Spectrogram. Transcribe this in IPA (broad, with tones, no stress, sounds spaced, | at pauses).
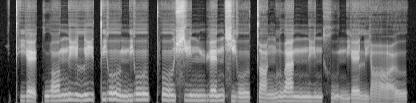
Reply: t̪ʰ j ɛ̰˨˩ k w ɔ˧˥ n̪ i˥˧ l i˥˧ t̪ j o˥˩ ʊ̯ n̪ j o˥ ʊ̯ pʰ o˥ ʊ̯ ɕ i˥ n m ɥ ɛ˥ n ɕ j o˧˥ ʊ̯ t̪ ɑ˧˥ ŋ l w a˥ n n̪ i˥ n x ṵ˨˩ n̪ j ɛ˥˩ l j ɑ̰˨˩˦ ʊ̯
